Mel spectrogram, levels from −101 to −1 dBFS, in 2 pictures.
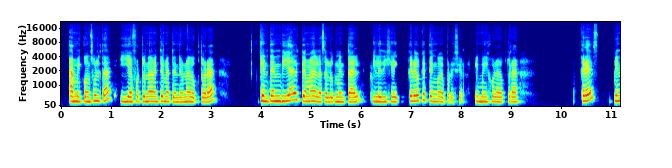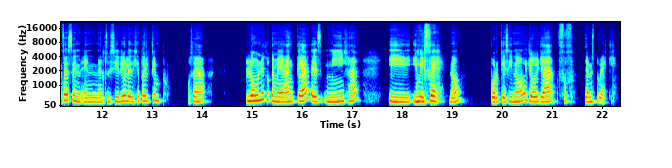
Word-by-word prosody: a 235 -1 +4
mi 230 -1 +1
consulta, 260 +8 0
y 225 -1 0
afortunadamente 230 +1 0
me 230 - 0
atendió 210 -1 -3
una 225 +1 +1
doctora 220 - -1 0.8
que 260 - +7
entendía 245 +3 +4
el 310 -1 +2
tema 240 -2 +2
de 240 - +2
la 215 -2 +1
salud 205 0 -2
mental 215 +1 0 0.2
y 230 - -4
le 225 -1 +2
dije: 220 -1 -2 0.2
"Creo 255 +2 +3
que 290 +2 -1
tengo 235 -4 -3
depresión". 205 0 -7 0.2
Y 240 - -5
me 225 0 +1
dijo 225 +1 -3
la 220 -1 0
doctora 220 +1 -3 1.2
"¿Crees? 285 +11 +3 0.3
¿Piensas 270 +2 +1
en 235 -4 0
en 205 0 -4
el 200 -1 -7
suicidio?" 225 +3 -1
Le 235 -2 +1
dije: 225 +1 -6
"Todo 250 +2 0
el 245 -2 -7
tiempo. 265 -2 -6 0.4
O - - -15
sea, 230 -1 -2 0.8
lo 255 0 +6
único 310 +4 +3
que 260 - 0
me 215 -1 +2
ancla 230 - +2
es 230 +4 +1
mi 220 0 +1
hija 250 +7 -2 0.6
y 215 -3 0
y 225 - +3
mi 225 -2 +5
fé, 225 0 +3
¿no? 230 +9 -4 0.5
Porque, 210 -1 +1
si 225 +1 -3
no, 230 +6 +2
yo 240 -6 +2
ya, 225 +1 +1
fuf, 235 -2 -13 0.2
ya 220 - +1
no 215 - 0
estuviera 220 -4 -6
aquí" - - -26
230 Hz, 175 wpm, -22 LUFS, 220-250 Hz, 1.2 s, que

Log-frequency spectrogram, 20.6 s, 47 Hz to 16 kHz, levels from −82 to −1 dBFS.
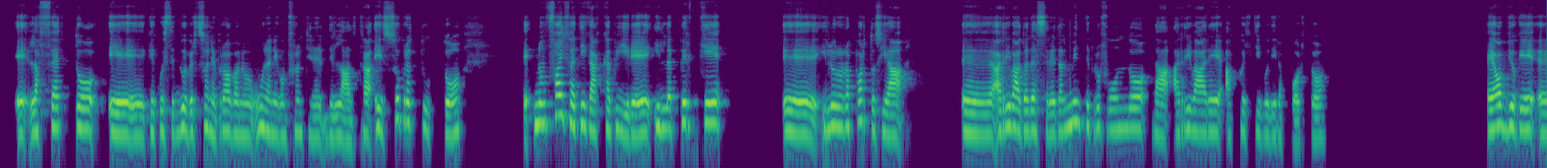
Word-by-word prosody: ehm, 470 +1 +2
l'affetto, 190 +2 -1
ehm, 145 -3 +4
che 160 - -4
queste 165 -1 -5
2 185 +2 +1
persone 165 0 -2
provano 155 +2 -2
una 195 -4 0
nei 155 -2 -3
confronti 160 +2 -8
de 140 -1 -7
dell'altra 140 +1 -1
e 185 -1 -1
soprattutto, 195 - -1 0.8
ehm, 475 0 -2
non 220 +1 +3
fai 295 +6 +4
fatica 210 -7 +1
a 165 - -10
capire 160 -3 +2
il 185 -2 0
perché, 230 - +2 0.6
ehm, 155 -3 +4
il 180 - -5
loro 200 0 +3
rapporto 195 +2 -3
sia, 160 -3 +1 0.8
uhm, 155 -2 +2
arrivato 185 0 +3
ad 170 - 0
essere 170 -3 +1
talmente 205 +6 -1
profondo, 185 0 -3
da 150 -3 0
arrivare 165 0 -1
a - - -5
quel 165 -2 -9
tipo 150 -3 -7
di 145 0 -5
rapporto. 135 -1 -6 2.1
È 180 +1 +5
ovvio 200 -1 +4
che, 180 -1 +1
175 Hz, 130 wpm, -23 LUFS, 155-195 Hz, 2.1 s, È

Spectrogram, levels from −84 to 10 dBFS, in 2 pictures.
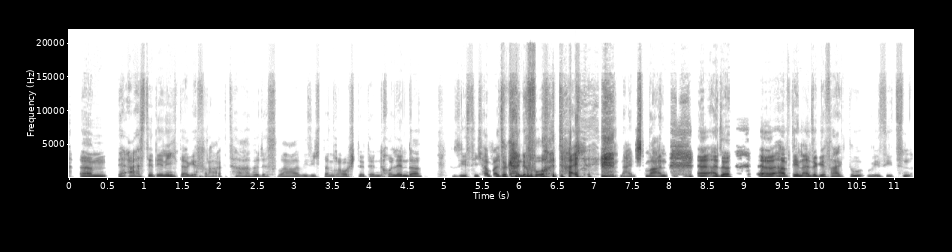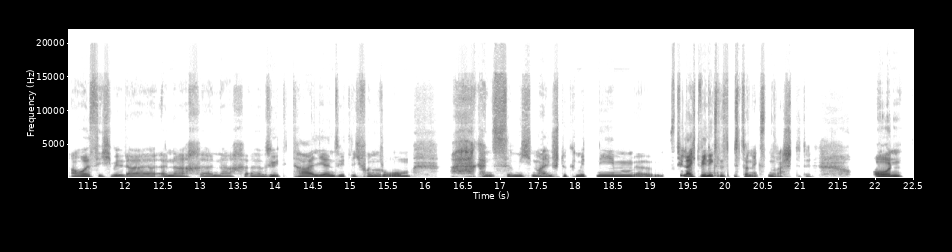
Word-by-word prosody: Ähm, 125 -1 +2 0.2
der 100 - -7
1. 135 +6 -5
den 120 -4 -1
ich 125 -2 +1
da 105 -2 -4
gefragt 100 -6 -12
habe, 145 -4 -8
das 105 -4 -14
war, 95 0 -9
wie - - -7
sich 105 0 -12
dann 90 0 -10
rausstellte, 105 +5 -9
'n 85 0 -7
Holländer. 145 +9 0 0.4
Du - - -15
siehst, 105 +4 -6
ich 105 - -7
habe 105 - -2
also 110 +4 +5
keine 125 0 +8
Vorurteile. - - +7 0.5
Nein, 80 +2 -7
Schmarrn. 100 +3 +3 0.4
Äh, 125 0 +5
also 125 -3 +5 0.4
äh, 125 +2 +6
habe 135 0 +4
den 125 -2 +4
also 120 0 +2
gefragt: 115 +3 -2
„Du, 150 -1 -3
wie 140 - -9
sieht's 115 - -13
'n 110 - -5
aus? 135 0 -4
Ich 125 -4 -11
will 120 0 -6
da, 105 0 -8
äh, 120 - -9
nach, 95 0 -6
äh 95 -1 -8
nach, 90 +1 -10
äh, 110 -1 -7
Süditalien, 120 -4 -2
südlich 115 -2 -7
von 100 - -4
Rom. 75 -6 -4 0.6
Ha, - - -6
kannst - - -8
du 135 - -4
mich 115 -3 -5
mal 110 -3 -4
'n 105 - -6
Stück 105 +3 -11
mitnehmen, 115 -2 0
äh, - - -8 0.4
vielleicht 140 -4 +2
wenigstens 140 -3 +2
bis - - -11
zur - - -5
nächsten - - -9
Raststätte?“ - - -11 0.8
Und 110 -3 +2
115 Hz, 175 wpm, -23 LUFS, 100-125 Hz, 0.8 s, keine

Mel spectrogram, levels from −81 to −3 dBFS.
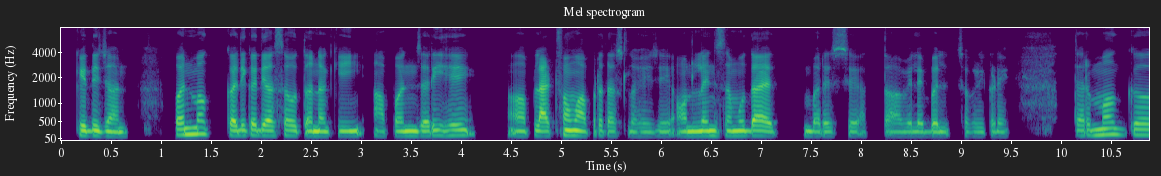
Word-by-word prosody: किती 130 0 +4
छान! 115 -2 0 0.5
पण 150 +2 +4
मग 175 +1 +3 0.2
कधी-कधी 135 +1 +3
असं 130 +1 +2
होतं 135 - +1
ना 245 - +5
की 250 0 0 0.2
आपण 125 +1 +1
जरी 125 +2 +1
हे 140 +2 0 0.4
अ, 125 - 0
प्लॅटफॉर्म 130 +2 +4
वापरत 130 +1 +1
असलो 120 -1 -7
हे 115 0 -8
जे 235 - -6
ऑनलाईन 250 +2 +4
समुदाय 250 - +4
आहेत 120 -2 +2 0.4
बरेचसे 115 0 -5
आत्ता - - -9
अवेलेबल 230 0 -3 0.2
सगळीकडे. 115 - -9 0.7
तर 135 0 -2
मग 150 +2 -1
135 Hz, 150 wpm, -23 LUFS, -, 0.7 s, ना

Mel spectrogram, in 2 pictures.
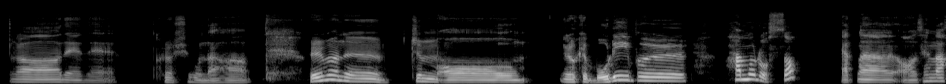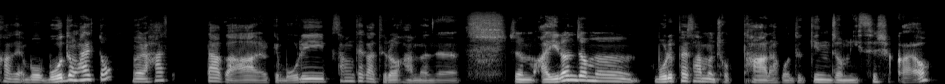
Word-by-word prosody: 아 115 -1 -3
네네. 95 -4 -11 0.4
그러시구나. 95 -3 -10 0.6
그러면은 145 - +2 0.2
좀 135 -4 -1
어 100 0 +1 0.5
이렇게 115 -1 0
몰입을 165 - +4 0.4
함으로써 225 +1 +3 0.4
약간 110 -1 -1
어 100 +1 -6
생각하게 150 -1 -3
뭐 110 -1 -1
모든 150 - +5
활동을 220 - +1
하다가 190 - -2
이렇게 95 +2 -10
몰입 130 +8 -2
상태가 155 -4 -6
들어가면은 95 -3 -7 0.5
좀 110 -2 0
'아 115 - +3
이런 190 - +7
점은 150 -9 +2 0.2
몰입해서 150 +5 +2
하면 135 -3 0
좋다.'라고 95 -2 -2
느낀 105 +3 -5
점 100 -1 -3
있으실까요? 110 - -2
115 Hz, 245 characters per minute, -24 LUFS, 100-155 Hz, 0.6 s, 이런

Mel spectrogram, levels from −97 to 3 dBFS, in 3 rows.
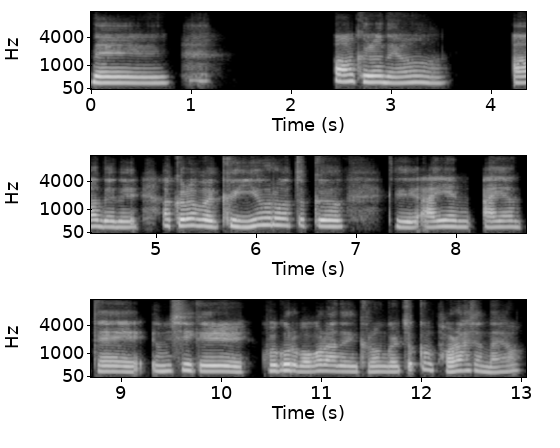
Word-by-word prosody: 네. 215 -2 +2 1.6
아. 265 -1 +5
그러네요. 225 -2 0 0.6
아. 225 +2 +2
네네. 205 -1 -1 0.2
아 255 - +1
그러면 245 -3 +4
그 240 - -1
이후로 260 +4 +1
쪼끔 235 -3 +2 0.4
그 200 -3 -2
아이엔 215 0 +1
아이한테 205 -3 -2
음식을 205 -3 +1
골고루 220 +1 +3
먹으라는 195 0 0
그런 190 +1 -4
걸 185 0 -2
쪼끔 240 0 -4
덜 185 +1 +1
하셨나요? 200 -3 -5
215 Hz, 215 characters per minute, -22 LUFS, 205-230 Hz, 1.6 s, 아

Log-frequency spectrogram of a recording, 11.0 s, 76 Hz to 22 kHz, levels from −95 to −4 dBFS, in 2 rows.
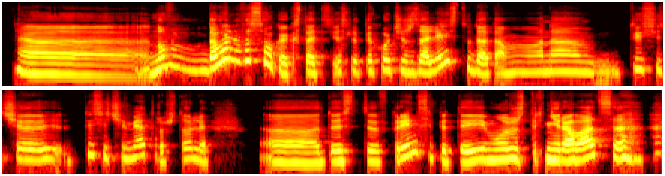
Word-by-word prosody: э, 170 -5 0
но 250 +8 +2
в 240 -8 -7
довольно 425 - +6
высокая, 365 - +1
кстати, 185 +1 -4
если 205 +1 -7
ты 210 +1 -5
хочешь 220 0 -3
залезть 230 - +1
туда, 195 -8 0
там 195 +3 -5
она 205 +1 -2
м 195 0 -11
1000, 220 -4 -3 0.2
1000- 245 -5 -7
метров, 240 -7 -4
что 215 - -7
ли. 185 -4 -4 0.4
Э, 170 -1 -1
то 180 - -4
есть, 185 0 -3
э, 180 -1 -1
в 180 - -23
принципе, 235 - +1
ты 185 +3 +2
можешь 210 +1 +2
тренироваться, 210 +1 +5
205 Hz, 155 wpm, -24 LUFS, 185-230 Hz, 0.4 s, довольно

